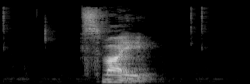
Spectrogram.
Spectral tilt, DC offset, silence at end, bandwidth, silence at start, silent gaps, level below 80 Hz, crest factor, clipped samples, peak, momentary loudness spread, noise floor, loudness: -1.5 dB/octave; under 0.1%; 1 s; 16.5 kHz; 0.8 s; none; -72 dBFS; 22 dB; under 0.1%; -2 dBFS; 14 LU; -49 dBFS; -17 LUFS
